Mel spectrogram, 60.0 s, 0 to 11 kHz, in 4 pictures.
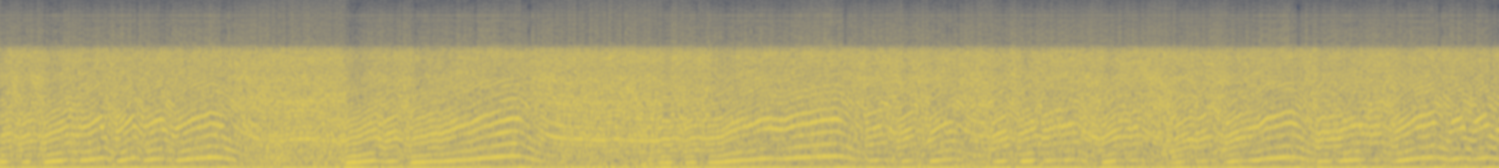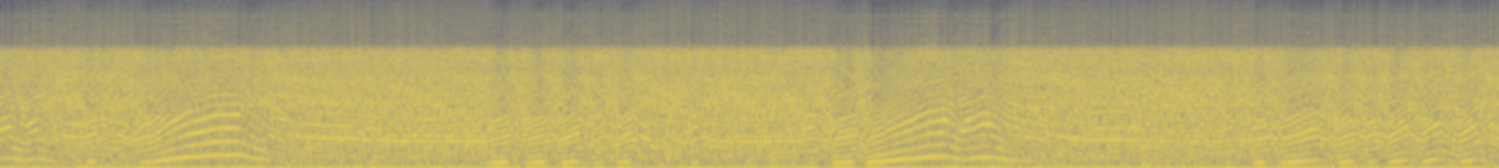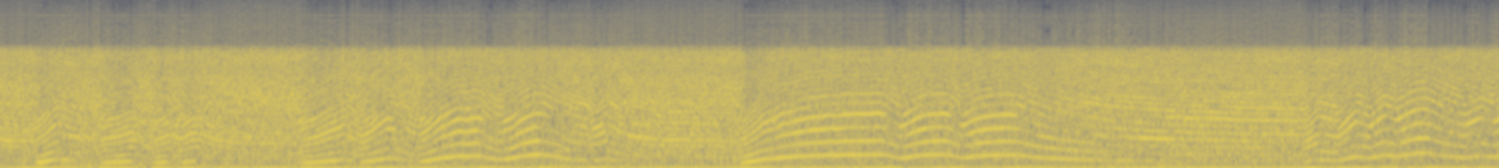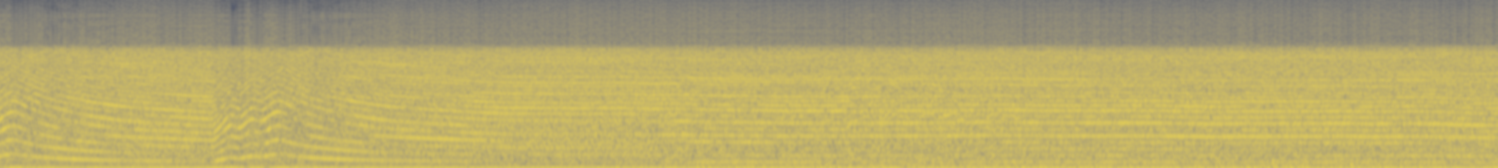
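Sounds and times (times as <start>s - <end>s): small two-stroke engine revving: 0.0s - 59.9s.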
